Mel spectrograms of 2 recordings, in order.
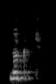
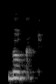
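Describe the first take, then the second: No difference in how they are said.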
